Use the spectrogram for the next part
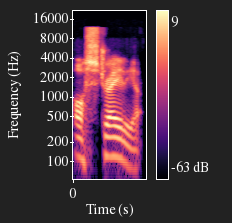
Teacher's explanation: It's not really or anymore. It's more of an oh.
